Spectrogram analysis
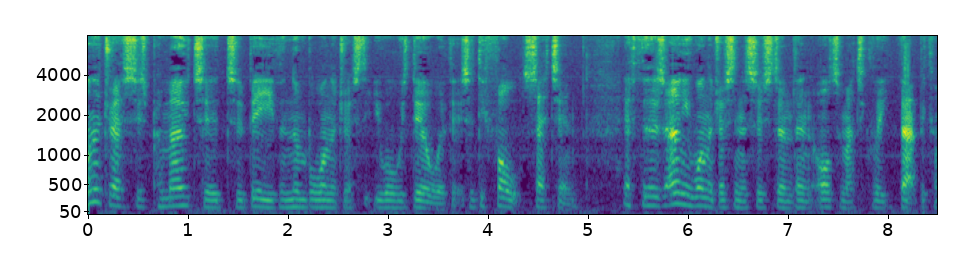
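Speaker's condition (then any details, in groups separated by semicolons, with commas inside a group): No condition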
